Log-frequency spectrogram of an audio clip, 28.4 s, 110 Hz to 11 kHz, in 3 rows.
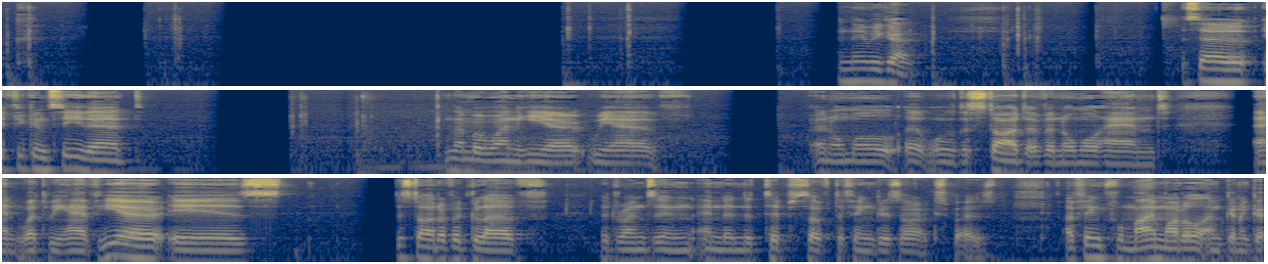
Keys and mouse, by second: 1.4 f, 6.9 middle click, 23.3-26.9 middle drag.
